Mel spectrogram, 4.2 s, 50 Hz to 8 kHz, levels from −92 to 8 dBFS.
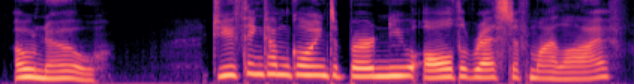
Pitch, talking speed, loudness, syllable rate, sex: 240 Hz, 225 wpm, -14 LUFS, 5.1 syllables/s, female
